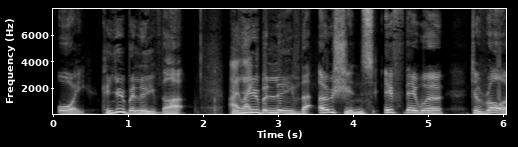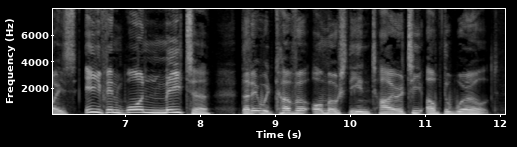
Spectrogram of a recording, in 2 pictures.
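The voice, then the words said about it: Deep British-accented voice. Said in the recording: “he has a very deep voice, British voice”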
